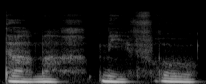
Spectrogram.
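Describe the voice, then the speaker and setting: A gentle, grieving beast at death's door as a woman storyteller puts him on, speaking Swiss German. The voice sits low and breathy, and the words come weakly and very slowly, as in a fairy tale for children. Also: steady tone, exaggerated voice. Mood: weak, sorrowful. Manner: slow, faint, halting. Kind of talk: storybook character voice.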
